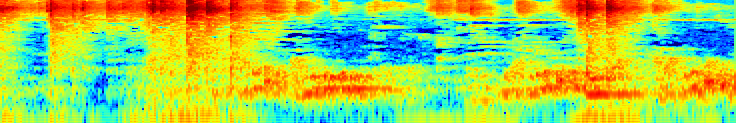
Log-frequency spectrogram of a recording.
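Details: Pigeon courting indoors: low, throaty rolling coos swelling and fading in repeated bouts, with soft rustling and faint background noise in a small room.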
